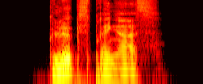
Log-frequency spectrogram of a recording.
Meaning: genitive singular of Glücksbringer
- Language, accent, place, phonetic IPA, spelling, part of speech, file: German, Germany, Berlin, [ˈɡlʏksˌbʁɪŋɐs], Glücksbringers, noun, De-Glücksbringers.ogg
